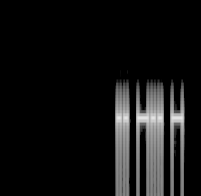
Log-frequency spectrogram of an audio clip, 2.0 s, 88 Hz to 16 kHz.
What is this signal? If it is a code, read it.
Morse code, heard as a keyed tone, about 36 wpm, 700 Hz. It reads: IDT
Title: Three Challenging Letter-Number Combinations 35wpm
